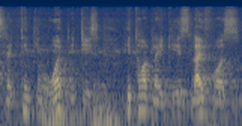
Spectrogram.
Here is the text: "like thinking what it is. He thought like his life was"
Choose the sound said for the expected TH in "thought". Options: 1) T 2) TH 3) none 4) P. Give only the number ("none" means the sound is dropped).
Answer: 1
